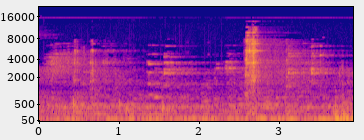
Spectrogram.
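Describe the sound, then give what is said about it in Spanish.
Cup clinking as a waiter serves coffee: light porcelain chinks over a low background hum, with one brighter, sharper clink standing out partway through. “El camarero le sirve café.”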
